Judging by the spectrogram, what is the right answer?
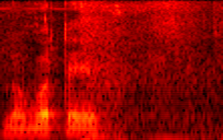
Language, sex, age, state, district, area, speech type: Assamese, male, 30-45, Assam, Goalpara, urban, spontaneous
